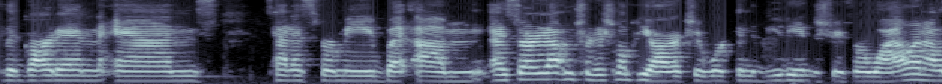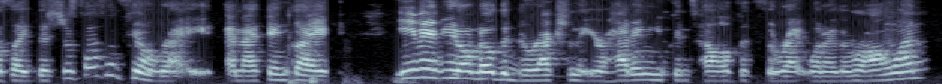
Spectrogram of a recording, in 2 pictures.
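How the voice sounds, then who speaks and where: A young woman from New Jersey chats as a podcast guest, upbeat and talkative, slipping into little acted-out quotes. Her voice sits a bit low for a woman. The sound is dry and close, with no room around it. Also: no room sound, rough recording. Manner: chatty and upbeat, acts out quotes. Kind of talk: casual chat.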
